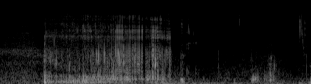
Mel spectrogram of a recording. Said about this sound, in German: Bisschen SMR oder wie heißt das? ASMR. Schlürfgeräusche. ASMR-Raum.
